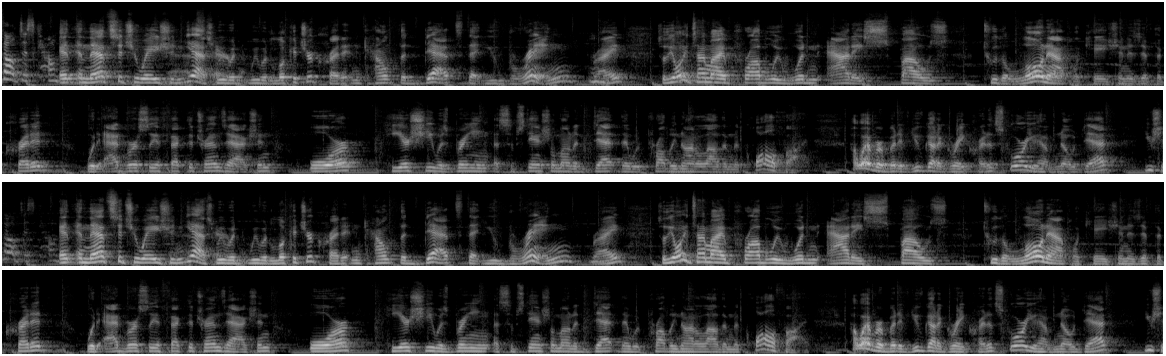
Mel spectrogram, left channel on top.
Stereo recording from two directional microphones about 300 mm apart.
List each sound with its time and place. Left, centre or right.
0.5 s speech: right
